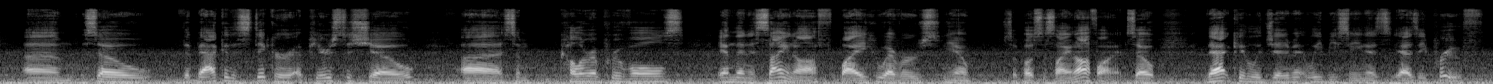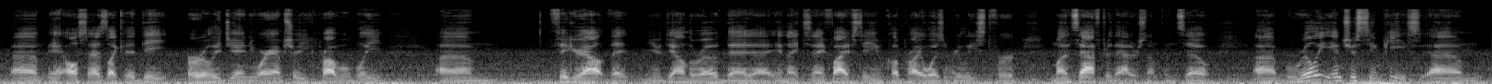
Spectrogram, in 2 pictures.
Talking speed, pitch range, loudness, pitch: 165 wpm, 85-105 Hz, -22 LUFS, 95 Hz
